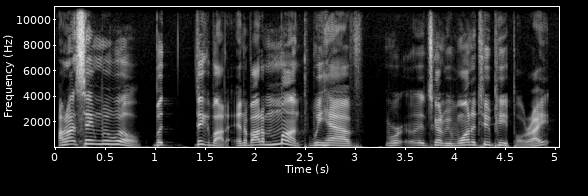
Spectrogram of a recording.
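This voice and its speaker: High-voiced American man hosting, clean and close. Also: expressive, quick pace, smooth, no echo. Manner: asks rhetorical questions, emphatic repetition. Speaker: financial radio show host. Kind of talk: conversational financial explanation.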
